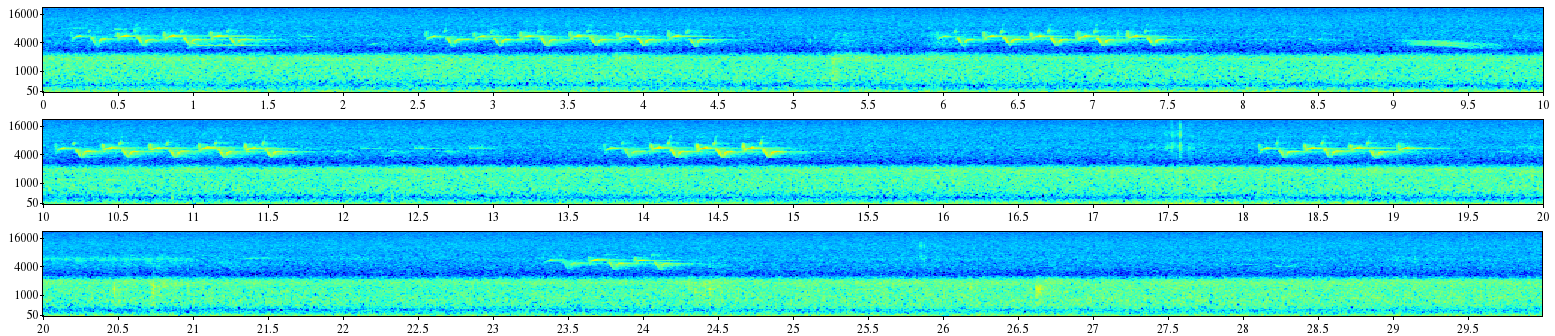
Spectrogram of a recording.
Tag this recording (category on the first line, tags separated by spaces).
Soundscapes > Nature
field-recording alice-holt-forest phenological-recording meadow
